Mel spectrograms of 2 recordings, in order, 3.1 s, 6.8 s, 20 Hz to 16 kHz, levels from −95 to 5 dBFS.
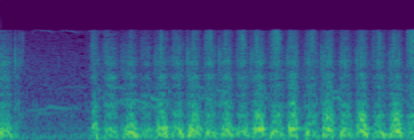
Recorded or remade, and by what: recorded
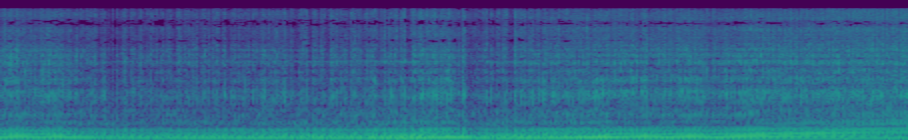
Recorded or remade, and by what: recorded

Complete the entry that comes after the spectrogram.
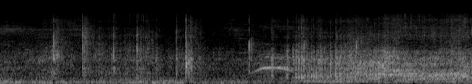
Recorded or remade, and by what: recorded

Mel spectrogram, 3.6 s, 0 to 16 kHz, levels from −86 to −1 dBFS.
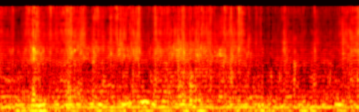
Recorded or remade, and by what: remade, vocoder, BigVGAN v2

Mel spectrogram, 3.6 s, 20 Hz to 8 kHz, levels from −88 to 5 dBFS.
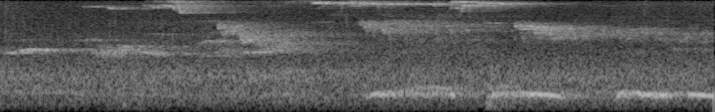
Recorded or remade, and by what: remade, vocoder, BigVGAN v2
